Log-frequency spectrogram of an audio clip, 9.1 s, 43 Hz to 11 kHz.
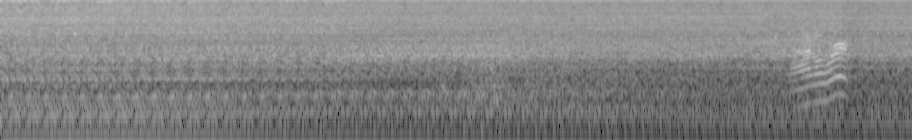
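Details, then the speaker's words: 6.0L Power Stroke diesel swapped into a 1974 Ford crew cab on a 2006 F350 chassis, started after priming drained fuel lines and fitting a new battery: even, steady idle clatter with no misses or knocks; normal. "perfect that actually works pretty slick the little fuel thing take that as a win"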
